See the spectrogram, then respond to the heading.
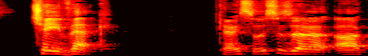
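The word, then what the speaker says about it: Té Bheag: it looks like tea bag it's like it's teh bag it's actually pronounced shave Eck okay so this is a cool a cool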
